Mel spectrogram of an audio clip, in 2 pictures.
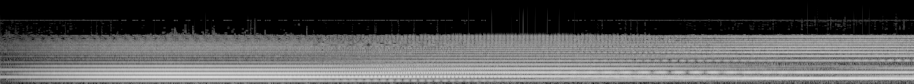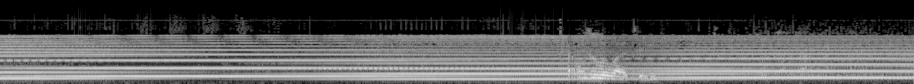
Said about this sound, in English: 23 millisecond pulsars are there, and we've recorded 16 of them. And right now tonight, while we're sitting in this room, the 16 recorded millisecond pulsars in 47 Tuc are making this sound right now.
